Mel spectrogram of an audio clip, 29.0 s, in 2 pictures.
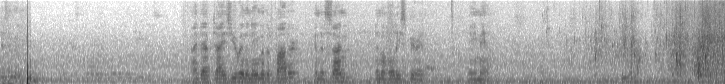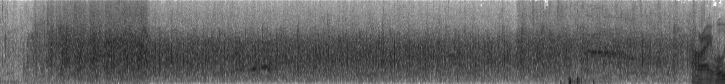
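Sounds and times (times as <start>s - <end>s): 
speech: 3.9s - 8.6s, 9.4s - 9.9s, 28.8s - 29.0s
audience applauding after a baptism in a large room: 13.4s - 29.0s.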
